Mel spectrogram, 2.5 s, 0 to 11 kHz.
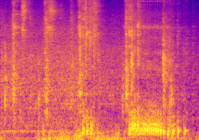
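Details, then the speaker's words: Ported Farmertec MS660 chainsaw after adding another exhaust port to the muffler cover, timing checked and tune set with a tach: sharp, raspy two-stroke revving in quick bursts, clearly louder, crisp at the top, strong clean running. "wow it's got a lot louder hopefully we've done something over 15."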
